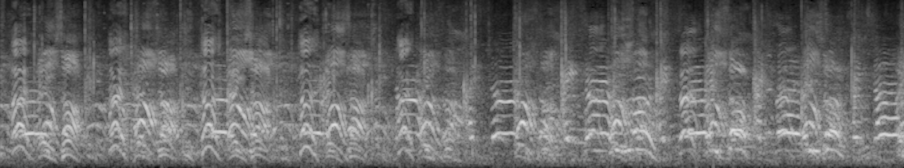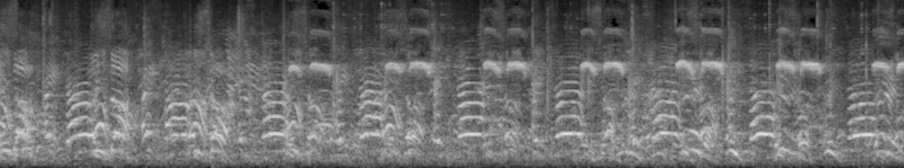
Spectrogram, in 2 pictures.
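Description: A crowd of men chant loudly in rhythmic shouts close by.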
